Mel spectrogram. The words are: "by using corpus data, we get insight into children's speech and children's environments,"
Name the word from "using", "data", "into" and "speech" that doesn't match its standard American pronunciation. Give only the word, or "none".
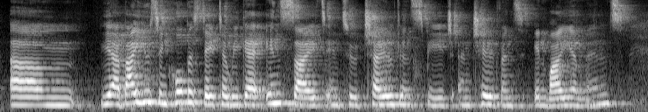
none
